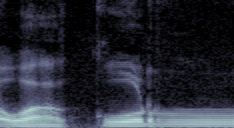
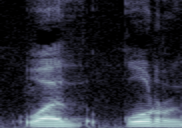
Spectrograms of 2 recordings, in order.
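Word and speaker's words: واذكر: Jangan dibaca wakur gitu kan, jangan. Pendek saja. Wadhkur gitu.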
